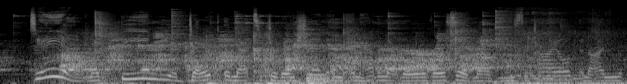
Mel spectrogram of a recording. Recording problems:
animal sounds; very loud; throughout; 2 dB above the speech

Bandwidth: 15 kHz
